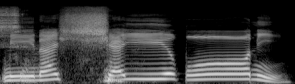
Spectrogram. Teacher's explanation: bukan minasa, itu sin, harusnya shin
